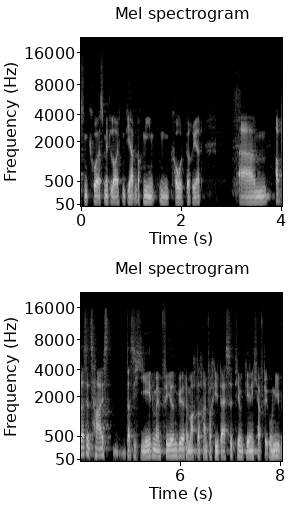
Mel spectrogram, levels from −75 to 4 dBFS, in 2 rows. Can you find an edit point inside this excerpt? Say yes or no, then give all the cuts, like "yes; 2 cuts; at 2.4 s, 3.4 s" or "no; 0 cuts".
yes; 1 cut; at 2.7 s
